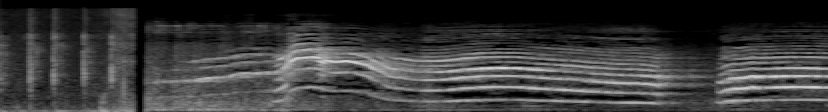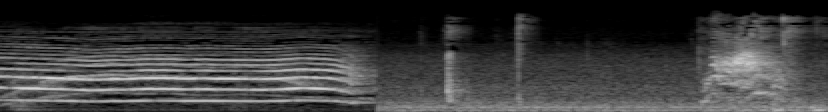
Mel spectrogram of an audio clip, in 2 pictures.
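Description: A cat yowling: two long, drawn-out calls of about four seconds each, the first rising and then sliding down, the second held more level with a slight waver. A few clicks come in the first second, and a short rushing noise comes just before the end.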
